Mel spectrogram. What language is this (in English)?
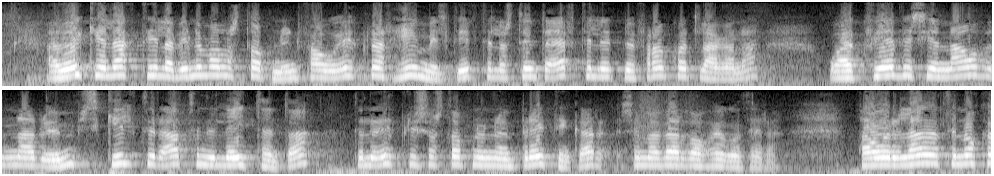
Icelandic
